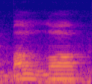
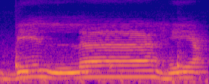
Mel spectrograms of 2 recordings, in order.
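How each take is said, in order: First: The L sound is heavy and thick. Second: The L sound is light and thin. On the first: "Kalau tebal ballah, eh, itu tebal bunyinya" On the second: "Perhatikan tadi kita baca nipis saja"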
